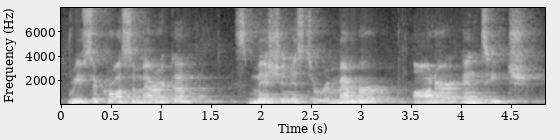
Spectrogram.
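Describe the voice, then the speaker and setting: Guy emceeing a ceremony, kinda high voice, super echoey hall with long reverb. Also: a little slow, darkish tone. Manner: formal announcing with loose off-the-cuff asides. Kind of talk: public ceremony speech.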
